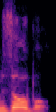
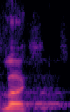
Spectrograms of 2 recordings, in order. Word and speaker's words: Szoboszlai: I'm going to call him Zobo. He. was Szoboszlai.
